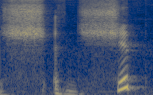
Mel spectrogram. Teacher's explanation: this is when we pull our tongue up and back with rounded lips our tongue is right up again right near the roof of our mouth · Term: palatal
